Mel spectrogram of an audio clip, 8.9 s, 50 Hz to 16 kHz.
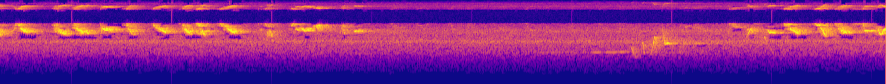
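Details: Japanese bush warbler on the bush warbler road at the foot of Mount Yakushi, Kuka, Suo-Oshima, Japan, recorded with an Olympus Voice-Trek V-82 while walking. A fast high chattering series fades to a pause, then a low flat whistle and a brief rising flourish.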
